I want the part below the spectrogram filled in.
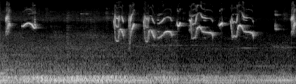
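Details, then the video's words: Ruby-cheeked sunbird in full song, recorded as a lure to set other birds singing: a few thin high notes, then a quick tangle of twisting squeaky phrases, with a steady low hum beneath. "Kolibri Wulung Gacor Latah Gampang Bunyi"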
